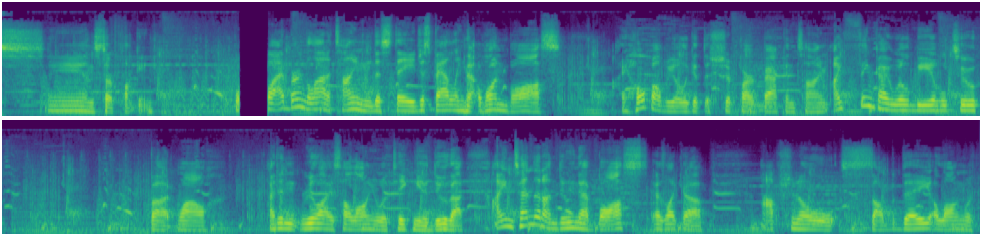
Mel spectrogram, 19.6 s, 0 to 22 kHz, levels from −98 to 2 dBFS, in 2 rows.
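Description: At 2.38 s the sound cuts to silence for about 0.29 s until 2.67 s, a playback stall, likely from the player's buffer running dry or its thread being blocked. From 2.67 to 4.62 s playback runs at 1.15 times normal speed, raising pitch by roughly two semitones; this catch-up at higher speed resamples the backlog to recover the lost time. From 16.17 s to the end, de-emphasis applied wrongly cuts the treble along a smooth downward slope, about 13 dB lower at 10 kHz than at 1 kHz, leaving the sound dull and muffled.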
